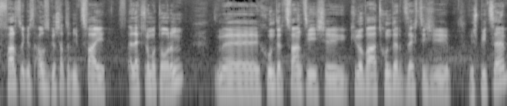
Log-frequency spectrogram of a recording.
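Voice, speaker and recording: Talking at a very slow pace, a man has a Polish accent and a fairly high pitch. His tone is bright and sharp, his intonation fairly even, with big swings in loudness. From Poland, near Poznań. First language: Polish (speaking German). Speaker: technical trainer. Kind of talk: training session. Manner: halting, broken German.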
